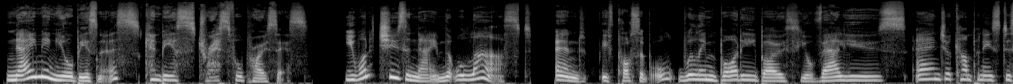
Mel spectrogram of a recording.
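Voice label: English Australian, female, narration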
